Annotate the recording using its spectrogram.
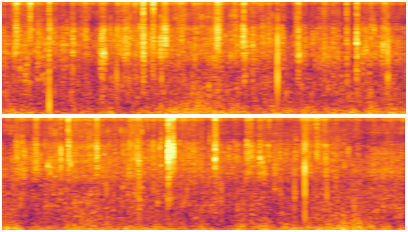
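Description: Wind rumbling on the microphone, with irregular light taps and knocks as a freshly caught fish and the fishing line are handled in the boat.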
